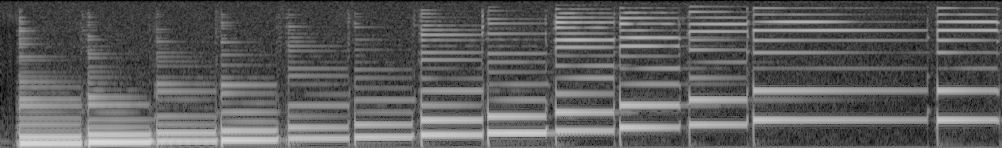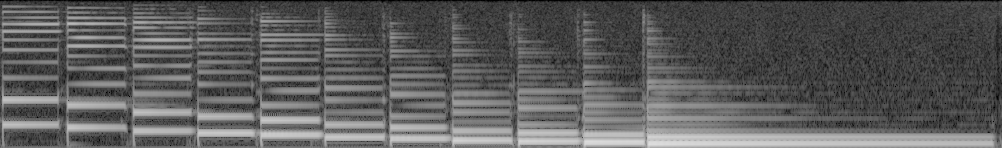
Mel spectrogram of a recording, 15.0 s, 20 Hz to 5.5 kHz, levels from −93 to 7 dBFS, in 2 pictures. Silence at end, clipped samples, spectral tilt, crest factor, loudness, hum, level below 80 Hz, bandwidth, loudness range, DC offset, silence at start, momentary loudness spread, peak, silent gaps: 0.05 s; under 0.1%; -9 dB/octave; 16 dB; -17 LUFS; none; -48 dBFS; 5.4 kHz; 5 LU; 0.4%; 0.1 s; 9 LU; 0 dBFS; none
